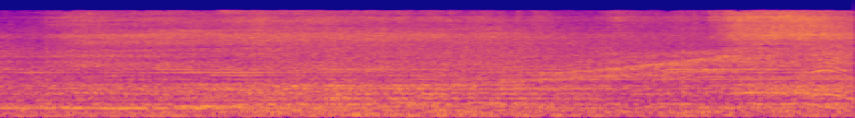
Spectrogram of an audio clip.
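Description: Dark-ride soundtrack music playing over the low rumble of the moving ride car, with a rising sweep near the end.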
